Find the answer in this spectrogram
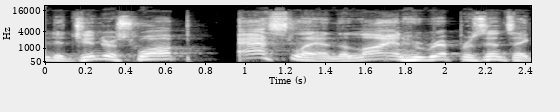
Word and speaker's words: Aslan: Usually Aslan with a Z as opposed to the S, but I think you're probably fine.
